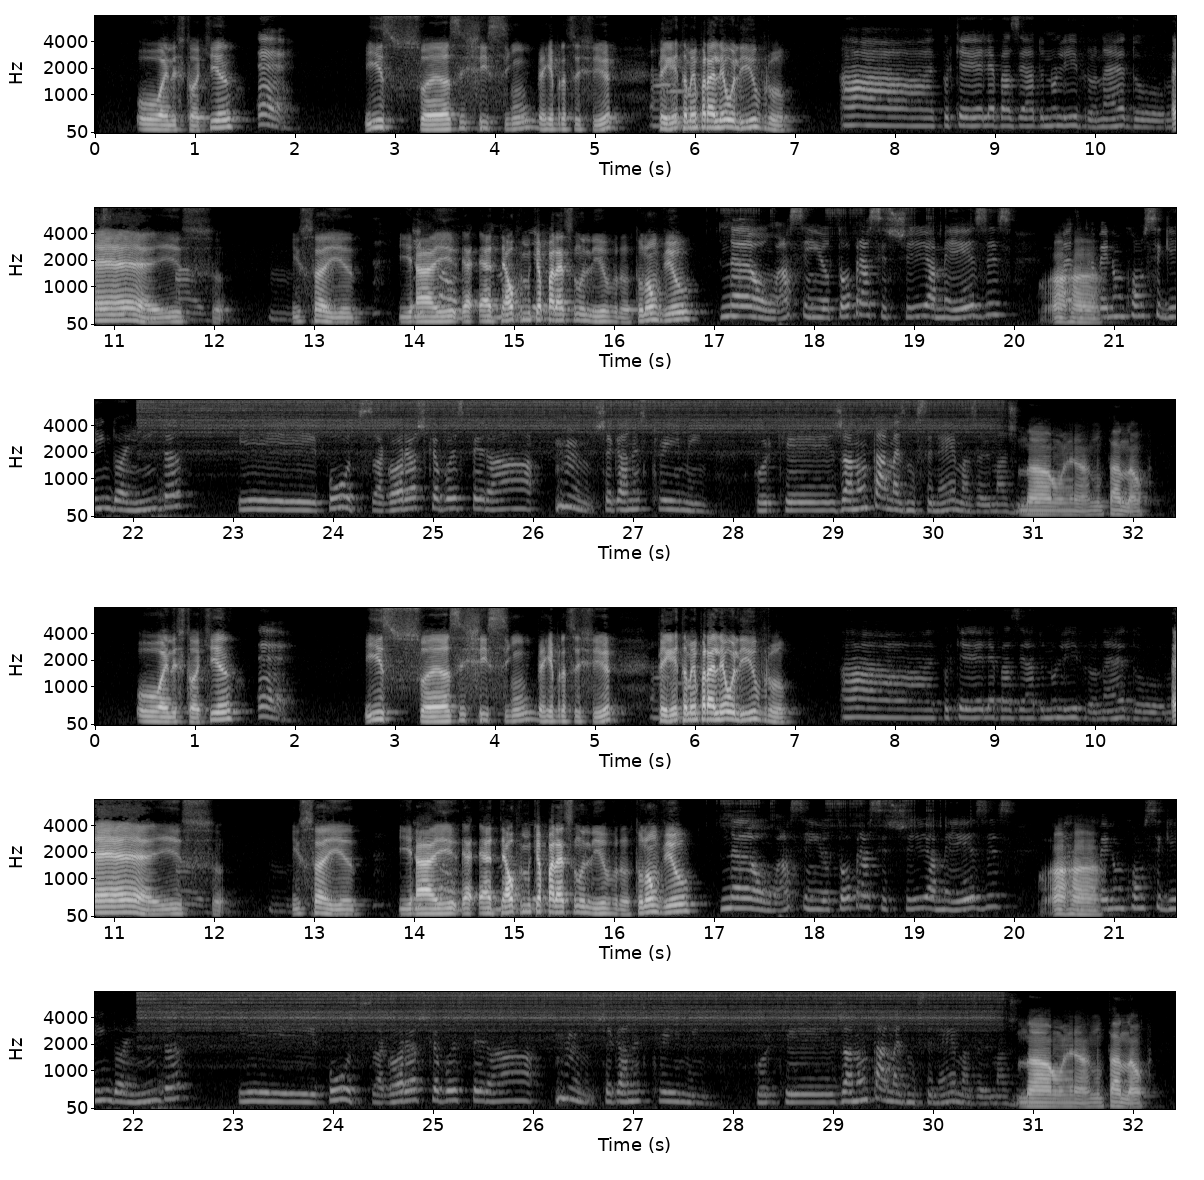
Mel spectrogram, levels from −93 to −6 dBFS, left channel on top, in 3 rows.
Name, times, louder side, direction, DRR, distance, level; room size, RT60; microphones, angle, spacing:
voice 1, 0.4-1.4 2.7-5.2 5.6-6.9 10.8-12.1 12.8-13.4 13.8-16.8 20.3-20.8 30.9-32.1, right 3 dB, 15° right, 0.4 m, -33 dB
voice 2, 1.6-2.0 5.5-6.5 7.4-12.2 12.5-12.9 13.6-13.7 14.0-15.5 17.0-20.0 20.4-22.5 23.0-27.9 28.2-31.1, left 4 dB, 60° left, 1.0 m, -49 dB
Camera, 16.9-17.7 18.1-19.6 22.0-30.8, equal, ahead, 1.1 m, -49 dB
10.0 x 8.2 x 2.6 m
head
